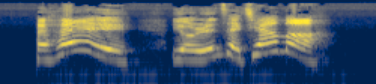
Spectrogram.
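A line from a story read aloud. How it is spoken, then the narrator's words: Calling out. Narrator (Chinese): 邮递员喊着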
